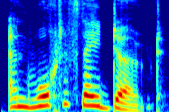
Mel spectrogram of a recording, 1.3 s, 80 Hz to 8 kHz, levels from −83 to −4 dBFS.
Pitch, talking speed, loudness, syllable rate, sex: 215 Hz, 235 wpm, -16 LUFS, 4.4 syllables/s, female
